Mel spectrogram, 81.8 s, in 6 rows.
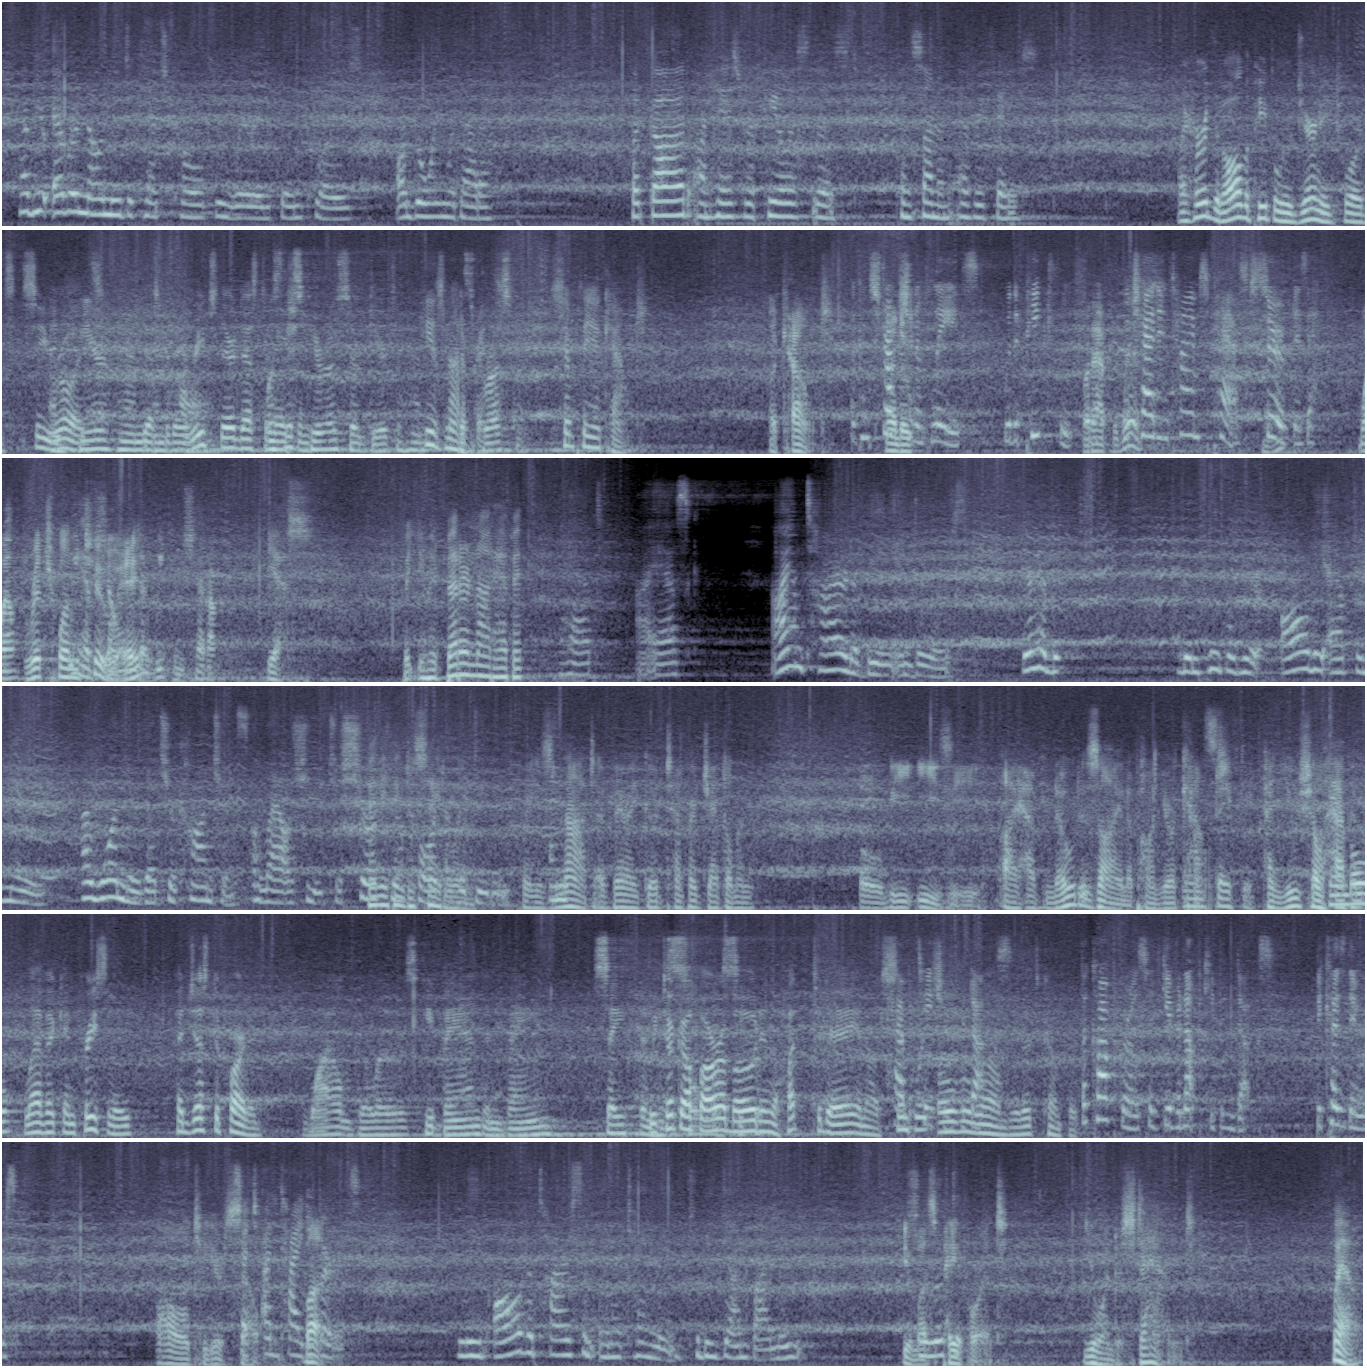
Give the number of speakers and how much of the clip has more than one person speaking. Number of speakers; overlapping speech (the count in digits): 7, about 22%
